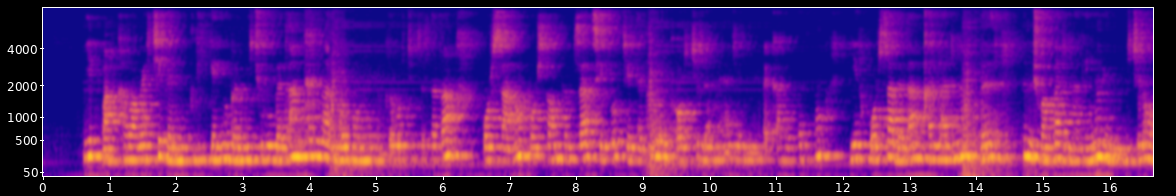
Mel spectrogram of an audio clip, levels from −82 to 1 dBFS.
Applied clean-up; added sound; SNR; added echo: neural separator model SepFormer DNS4.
